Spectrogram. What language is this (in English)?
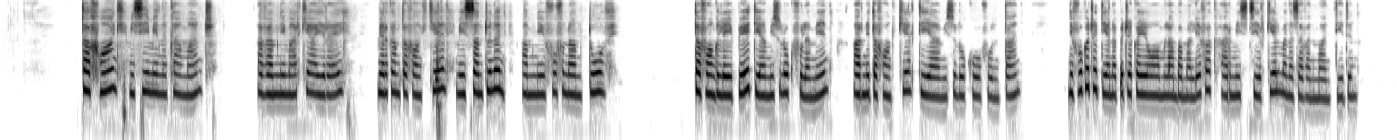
Malagasy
